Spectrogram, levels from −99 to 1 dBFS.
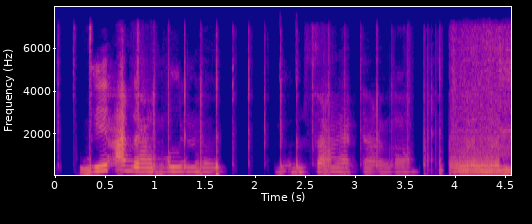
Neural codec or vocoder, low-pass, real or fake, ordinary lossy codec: codec, 16 kHz in and 24 kHz out, 0.6 kbps, FireRedTTS-2 codec; 7.2 kHz; fake; AAC, 48 kbps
